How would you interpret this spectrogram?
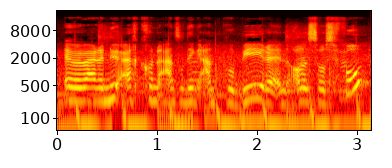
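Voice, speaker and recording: A woman's voice: fairly high pitch, racing, over music, rough recording. A woman, chatting casually to a handheld camera in an upbeat, enthusiastic way. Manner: upbeat and enthusiastic, gushing superlatives. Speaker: travel and lifestyle vlogger. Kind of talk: casual vlog chat to camera. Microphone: camera held at arm's length.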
